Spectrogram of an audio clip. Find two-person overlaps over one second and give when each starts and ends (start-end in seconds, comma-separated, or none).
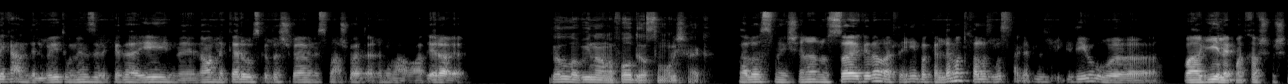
none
